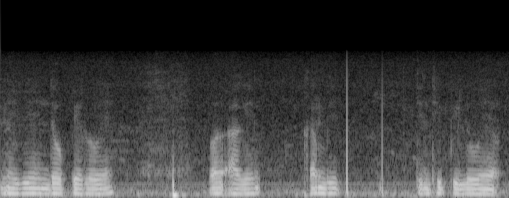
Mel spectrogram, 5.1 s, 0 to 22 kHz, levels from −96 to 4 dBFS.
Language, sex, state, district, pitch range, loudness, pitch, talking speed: Hindi, male, Arunachal Pradesh, Papum Pare, 95-100 Hz, -20 LUFS, 95 Hz, 105 wpm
